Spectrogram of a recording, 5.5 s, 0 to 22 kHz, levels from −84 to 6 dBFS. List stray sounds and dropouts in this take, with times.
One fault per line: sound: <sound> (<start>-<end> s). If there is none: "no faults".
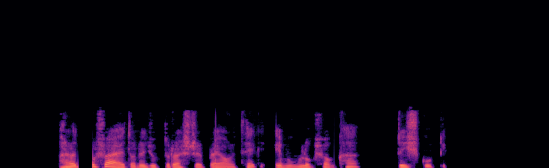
sound: dropout (0.8-0.9 s)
